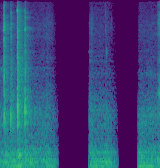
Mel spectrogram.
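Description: A few quick clicks of computer keys, as a new segment count is typed into a modelling program, with the sound gated to dead silence between them.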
